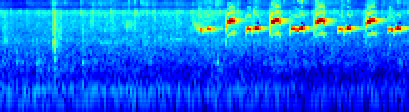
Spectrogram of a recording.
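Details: Caged Spot-throated Babbler, locally called Wambi Mini, imported from mainland China and Vietnam, kept a year and freshly moulted, in Bandung, West Java, singing its rolling ngeroll song: a quiet start, then a fast run of bright whistled notes, about two per second.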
